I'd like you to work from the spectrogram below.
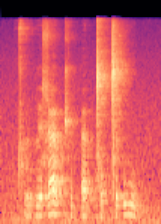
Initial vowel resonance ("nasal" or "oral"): oral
